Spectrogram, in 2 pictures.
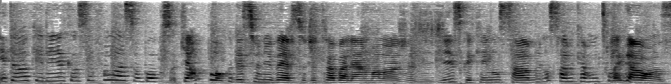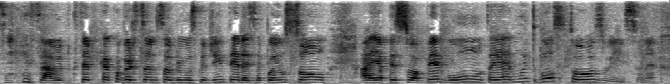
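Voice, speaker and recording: A woman speaks at a very fast pace with hardly any pauses and lively intonation. Music plays in the background. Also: fairly high pitch for a woman. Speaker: podcast co-host. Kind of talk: casual interview chat.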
